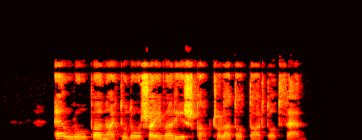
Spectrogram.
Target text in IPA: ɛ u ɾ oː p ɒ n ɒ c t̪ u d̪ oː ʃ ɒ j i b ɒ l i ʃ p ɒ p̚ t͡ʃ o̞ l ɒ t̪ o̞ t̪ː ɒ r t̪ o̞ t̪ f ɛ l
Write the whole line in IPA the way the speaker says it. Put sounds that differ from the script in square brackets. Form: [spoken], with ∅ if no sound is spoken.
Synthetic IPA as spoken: ɛ u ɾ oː p ɒ n ɒ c t̪ u d̪ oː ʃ ɒ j i [v] ɒ l i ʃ [k] ɒ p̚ t͡ʃ o̞ l ɒ t̪ o̞ t̪ː ɒ r t̪ o̞ t̪ f ɛ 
